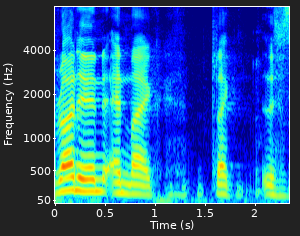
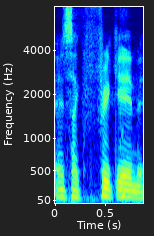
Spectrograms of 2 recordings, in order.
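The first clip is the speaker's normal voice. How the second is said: ordinary delivery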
